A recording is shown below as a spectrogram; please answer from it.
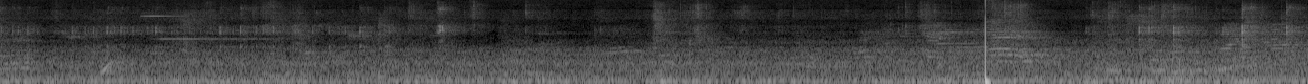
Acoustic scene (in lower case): residential area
